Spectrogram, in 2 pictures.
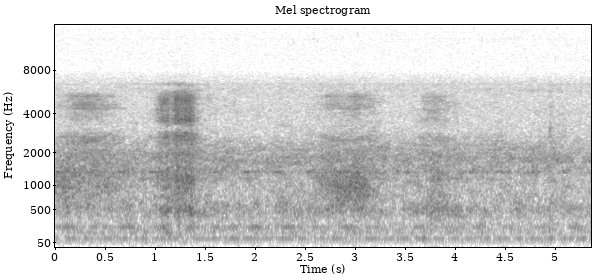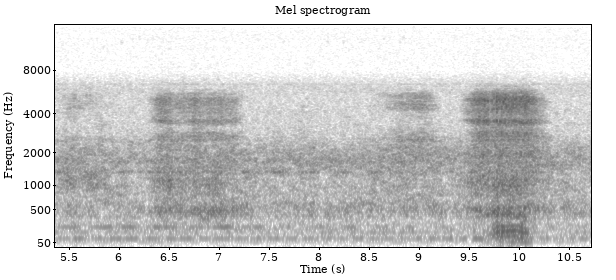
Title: funny video snoring Dangerous like ravan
